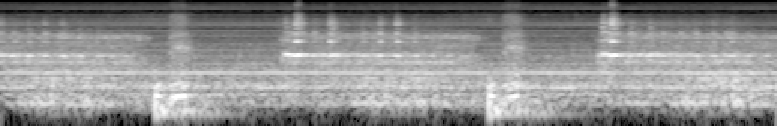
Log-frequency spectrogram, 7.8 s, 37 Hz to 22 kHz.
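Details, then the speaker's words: CNC lathe turning a TR28x5 trapezoidal internal thread in cast iron on spring passes: short high ringing squeal each pass over the machine hum; tool chatters at depth once the tip is enclosed by the thread, and the tip hits a rolled burr on retract. "We're doing spring passes now. And this is really where the chatter comes."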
